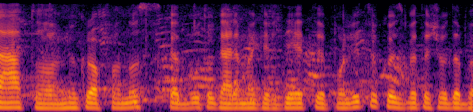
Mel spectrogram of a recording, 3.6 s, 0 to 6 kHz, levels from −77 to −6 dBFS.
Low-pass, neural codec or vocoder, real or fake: 5.4 kHz; none; real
